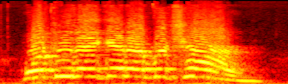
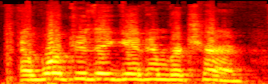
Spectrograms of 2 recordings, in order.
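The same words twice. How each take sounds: First: Pitched up and louder, stressing do; 1 high emphatic repeat. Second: Said in the usual way. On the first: Shown as a demonstration. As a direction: throw the question up high and loud.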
